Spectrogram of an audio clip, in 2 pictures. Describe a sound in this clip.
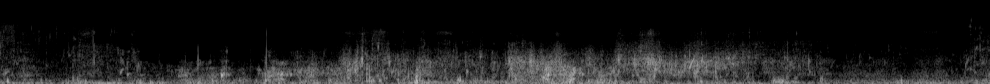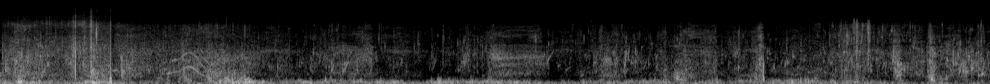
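Water laps and gurgles right beside the microphone.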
